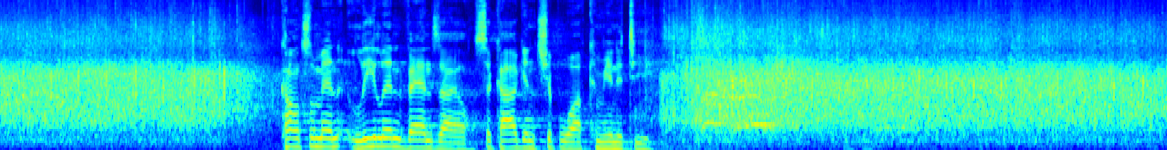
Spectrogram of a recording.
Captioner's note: applause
